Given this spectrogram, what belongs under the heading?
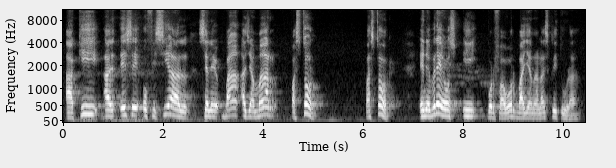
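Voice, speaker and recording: Guy preaching a sermon, high voice, slow and deliberate, keeps repeating his point right at the congregation. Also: darkish tone. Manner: emphatic, repeats key phrases, addresses congregation directly. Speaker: pastor.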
